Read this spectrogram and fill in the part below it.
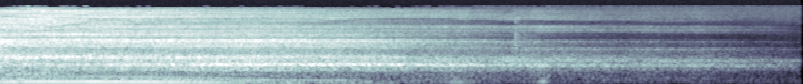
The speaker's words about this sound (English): do one deep belly breath. So, let's do it together. Inhale through your nose, belly fills. Exhale, belly falls.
